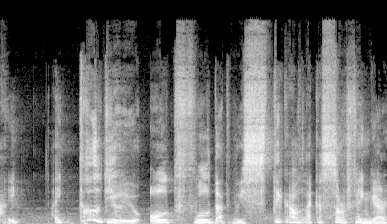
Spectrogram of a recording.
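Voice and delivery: conspiratorial whisper. Acting out a bit, the speaker voices the second one in a conspiratorial whisper. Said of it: "does the conspiratorial whisper".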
